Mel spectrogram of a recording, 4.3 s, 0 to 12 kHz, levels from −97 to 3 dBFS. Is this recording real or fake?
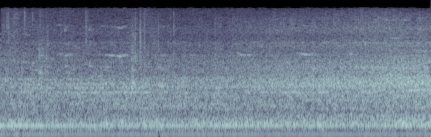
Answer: real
